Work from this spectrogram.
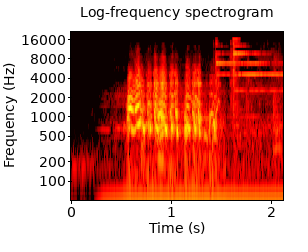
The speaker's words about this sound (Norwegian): Og hvor ellers kan man høre en kalkun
